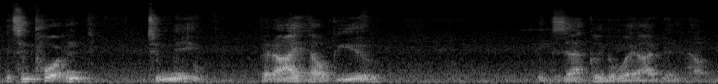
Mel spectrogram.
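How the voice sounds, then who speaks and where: Man acting gravelly New power lawyer, fatherly. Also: a bass voice, wildly swooping pitch, pitched below the performer's own voice, full character voice. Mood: insistent, coaxing. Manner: deliberate, emphatic, persuasive. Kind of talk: dramatic stage monologue. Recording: roomy echo, faint background noise.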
